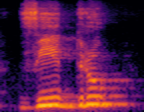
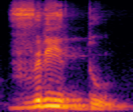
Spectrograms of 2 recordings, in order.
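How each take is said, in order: First: "vidro" com dro no final; R na última sílaba. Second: "vrido" com vr no começo; R transposto. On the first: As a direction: diga "vidro": vi-dru. ("vidro" com tom mais agudo, R depois do d) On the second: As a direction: diga "vrido": vri-du. ("vrido" em tom mais grave, R depois do v) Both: Shown as a demonstration. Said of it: "o som troca de lugar".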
